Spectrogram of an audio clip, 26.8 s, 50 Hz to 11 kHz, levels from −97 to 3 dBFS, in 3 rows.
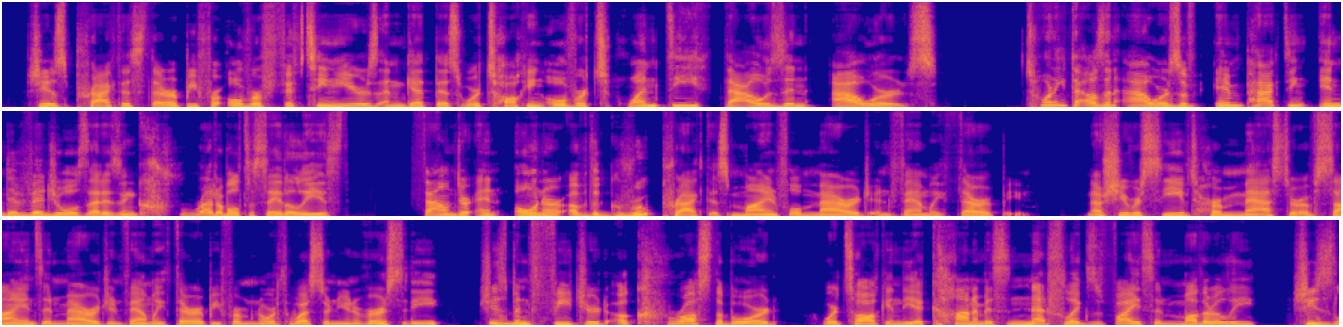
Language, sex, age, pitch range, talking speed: English, male, 30-49, 145-205 Hz, 155 wpm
